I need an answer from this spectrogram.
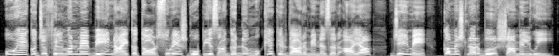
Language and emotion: Sindhi, neutral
